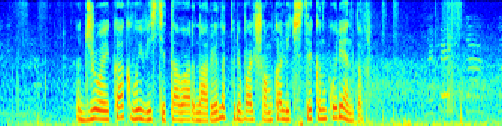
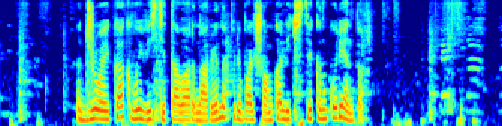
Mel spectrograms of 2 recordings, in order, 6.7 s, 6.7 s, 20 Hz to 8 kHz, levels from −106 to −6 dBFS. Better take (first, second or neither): first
